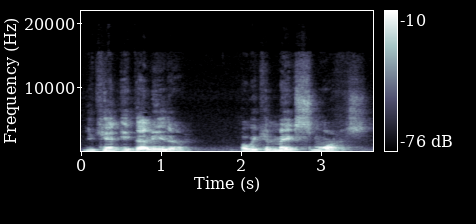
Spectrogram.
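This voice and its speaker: A man's voice: mid-range voice, big pitch swings, unhurried, darkish tone, distant mic, a little hiss or hum. A man playing a chirpy little girl scout. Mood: warm. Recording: echoey room, voice from afar.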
